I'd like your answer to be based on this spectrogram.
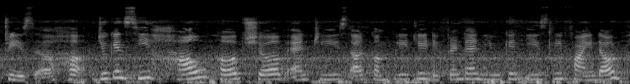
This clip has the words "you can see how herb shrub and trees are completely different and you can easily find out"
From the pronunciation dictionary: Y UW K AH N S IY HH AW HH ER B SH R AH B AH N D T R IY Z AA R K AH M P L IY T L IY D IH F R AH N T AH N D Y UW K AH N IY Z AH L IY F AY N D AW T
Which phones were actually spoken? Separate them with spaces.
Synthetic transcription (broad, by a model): Y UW K AH N S IY HH AW HH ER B SH AH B AH N D T R IY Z AA R K AH M P L IY T L IY D IH F R AH N T AH N D Y UW K AH N IY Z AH L IY F AY N D AW T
